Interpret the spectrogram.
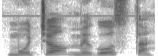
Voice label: "mucho me gusta" Spanish; learn spanish

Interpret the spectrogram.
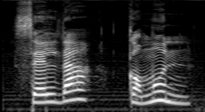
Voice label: "celda comun", Spanish; correctional staff vocabulary

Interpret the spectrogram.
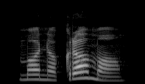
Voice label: "monocromo", Spanish; technology vocabulary; learn spanish

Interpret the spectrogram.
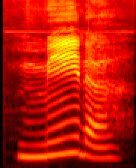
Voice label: "mira" Spanish; learn spanish

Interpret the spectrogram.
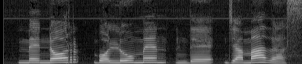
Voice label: "menor volumen de llamadas", Spanish

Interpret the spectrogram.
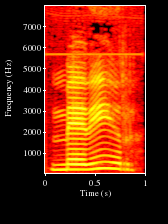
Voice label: "medir", Spanish; irregular spanish verbs; learn spanish

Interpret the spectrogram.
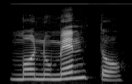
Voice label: "monumento" Spanish; vocabulary; learn spanish

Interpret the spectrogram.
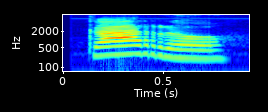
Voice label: "carro", Spanish; pronunciation; learn spanish

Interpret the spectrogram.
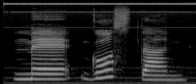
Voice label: me gustan, Spanish; learn spanish

